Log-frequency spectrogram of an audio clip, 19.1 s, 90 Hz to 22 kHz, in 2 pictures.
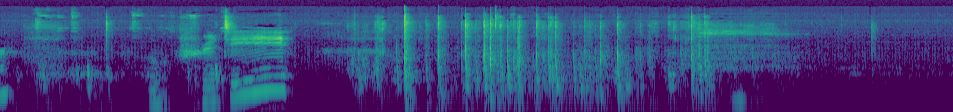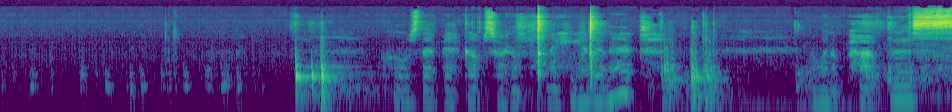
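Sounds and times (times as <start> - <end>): plastic clatter: 3.5 - 7.2, 16.2 - 16.8.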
